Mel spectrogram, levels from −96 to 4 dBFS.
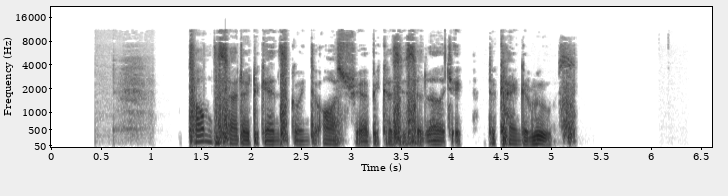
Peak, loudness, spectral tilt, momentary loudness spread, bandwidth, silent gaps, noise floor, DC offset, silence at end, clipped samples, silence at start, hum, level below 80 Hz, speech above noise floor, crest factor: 0 dBFS; -16 LUFS; -4 dB/octave; 16 LU; 11.5 kHz; 1.32-1.37 s; -40 dBFS; under 0.1%; 1.35 s; under 0.1%; 0.7 s; none; -46 dBFS; 24 dB; 18 dB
